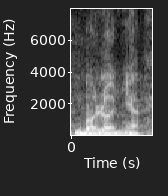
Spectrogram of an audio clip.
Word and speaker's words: Bologna: es como decir boloña no es bologna pero se pronuncia boloña y tiene usted razón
